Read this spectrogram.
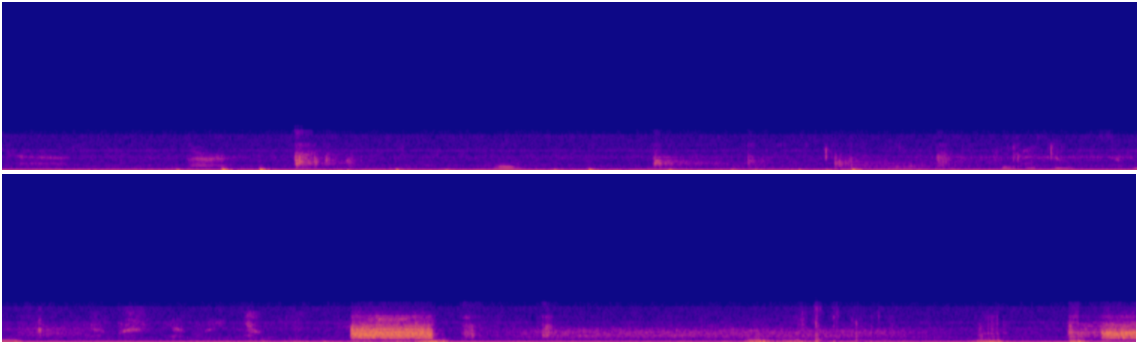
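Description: A teenage girl speaks quietly and close by.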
